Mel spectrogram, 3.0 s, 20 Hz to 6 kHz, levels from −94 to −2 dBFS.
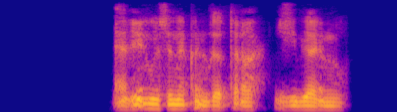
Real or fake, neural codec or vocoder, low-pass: fake; codec, 16 kHz, 1 kbps, FreqCodec, larger model; 5.4 kHz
